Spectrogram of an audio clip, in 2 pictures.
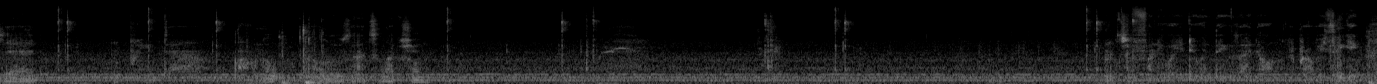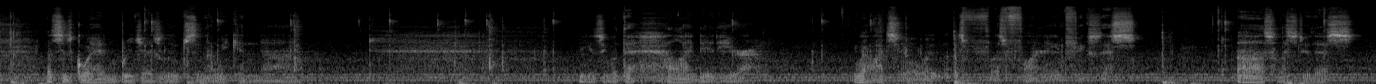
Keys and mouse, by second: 1.5-2.5 drag, 3.0 ctrl+z, 6.0 middle click, 11.7 middle click, 13.9 ctrl+e, 15.7 a, 21.2-23.3 middle drag, 23.3 KP_1, 25.4 z, 26.7 b.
